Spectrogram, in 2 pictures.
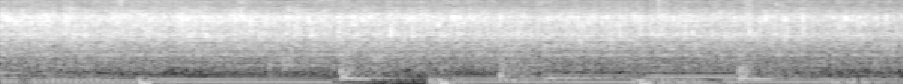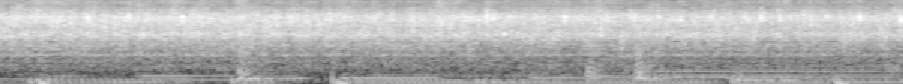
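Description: Spices and turmeric are being stirred and fried in a pan for a katla fish mustard-poppy curry: a steady, loud sizzle runs throughout, with a dozen or so soft spatula scrapes and taps at irregular intervals and no voices.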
